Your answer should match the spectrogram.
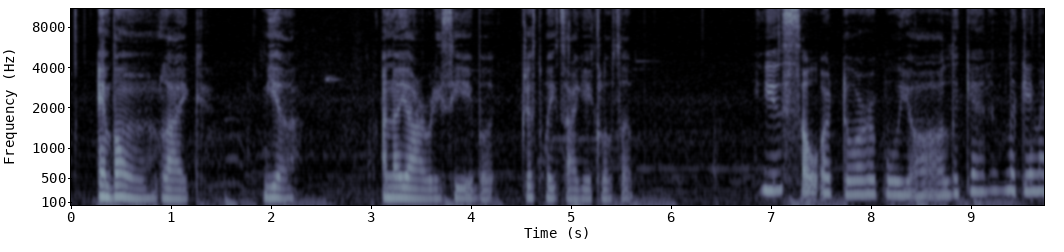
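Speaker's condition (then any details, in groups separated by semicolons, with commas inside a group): No condition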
